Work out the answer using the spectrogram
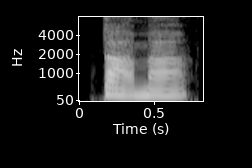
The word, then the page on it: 大妈: dà mā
